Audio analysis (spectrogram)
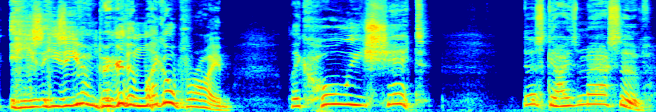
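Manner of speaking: amazed. Real, not acted. Amazed at the huge figure.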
